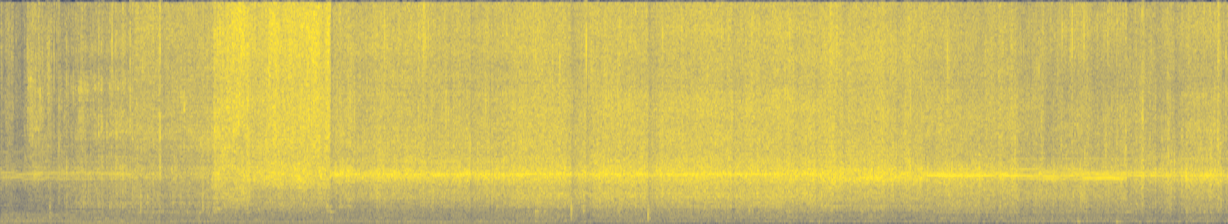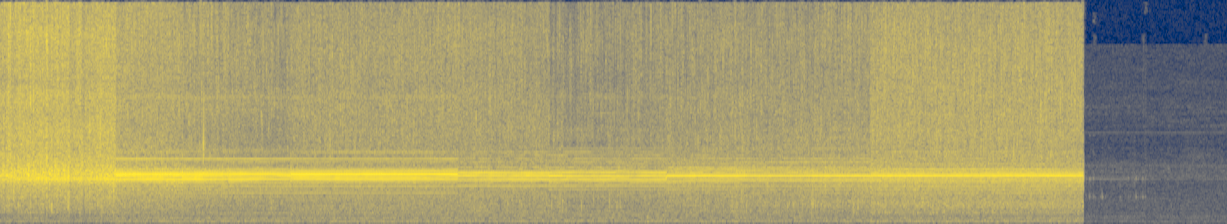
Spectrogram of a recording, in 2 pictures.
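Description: Sliced pork and onion sizzling steadily as they stir-fry in oil in a frying pan over medium heat. The sizzle gets louder about two seconds in and cuts off abruptly near the end.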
